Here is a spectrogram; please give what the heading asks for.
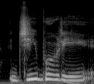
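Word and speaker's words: Ghibli: jibli wife JBL gibli it's just jiburi in Japanese that's why I didn't say it right jibuti JY I also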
